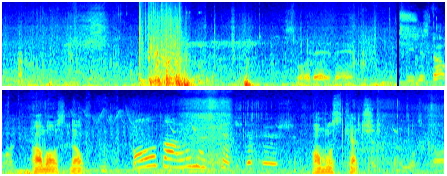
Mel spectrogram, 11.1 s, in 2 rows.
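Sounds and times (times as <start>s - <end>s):
speech: 0.2s - 0.5s, 3.9s - 11.0s
low rumble of the live well on a fishing boat opening: 2.2s - 7.6s.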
